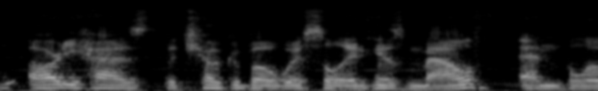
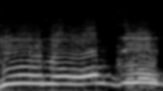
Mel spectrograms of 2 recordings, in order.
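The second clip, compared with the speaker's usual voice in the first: smothered, muffled voice, higher and louder; 9 dB louder than usual. Voicing a character pinned under a heavy chocobo: muffled. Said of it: "gives the most muffled".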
